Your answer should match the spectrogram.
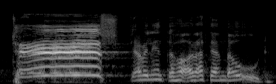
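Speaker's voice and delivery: high, loud commanding shout; booming inner voice. Retold or imitated. Inner voice silencing the praying pastor, loud shout. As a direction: bark it down like a voice from within. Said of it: "den helige ande ... som sa".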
